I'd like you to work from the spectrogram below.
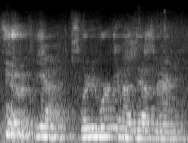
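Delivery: ordinary talk, nothing marked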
